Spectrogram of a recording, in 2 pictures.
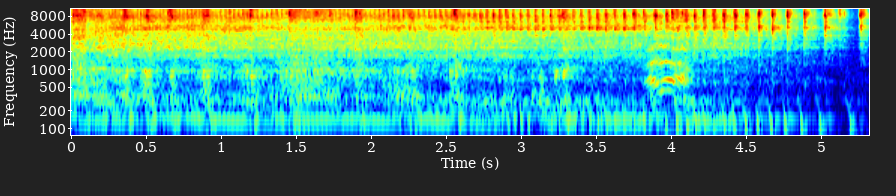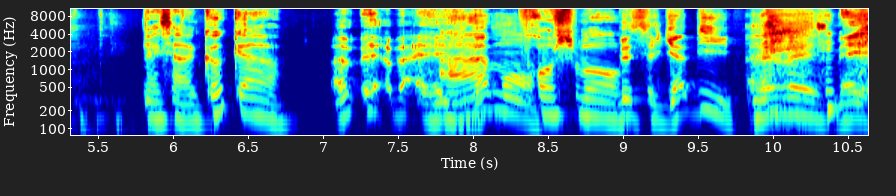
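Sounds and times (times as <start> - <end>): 
single-cylinder motorcycle engine with two exhaust outlets running: 0.0 - 5.8
speech: 6.0 - 10.6.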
